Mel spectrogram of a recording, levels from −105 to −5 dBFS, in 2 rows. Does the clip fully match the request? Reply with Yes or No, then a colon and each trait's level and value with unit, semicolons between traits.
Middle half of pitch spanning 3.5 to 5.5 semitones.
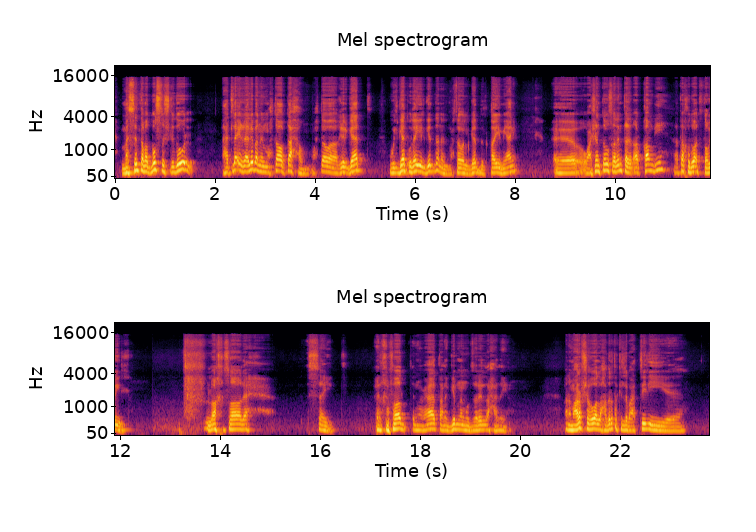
Yes: average, 4.7 semitones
